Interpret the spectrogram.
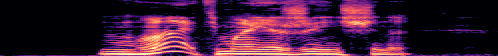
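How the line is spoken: Stunned exhale. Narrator (Russian): ошалело выдохнул Горд

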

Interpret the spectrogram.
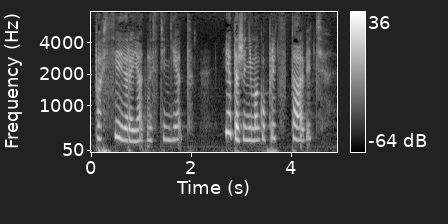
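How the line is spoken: Indifferent sigh. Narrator (Russian): безразлично вздохнула мисс Кэрю

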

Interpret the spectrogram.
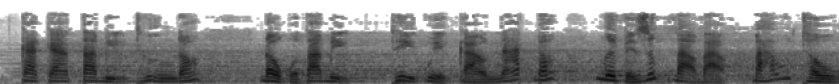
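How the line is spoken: Wailing, sobbing. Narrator (Vietnamese): Bà Bảo gào khóc

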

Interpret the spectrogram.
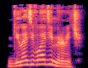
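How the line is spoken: Cheerful. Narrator (Russian): бодро начала я

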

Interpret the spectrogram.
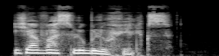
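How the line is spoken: Barely audible repeat. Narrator (Russian): Она повторила едва слышно

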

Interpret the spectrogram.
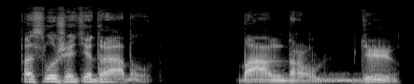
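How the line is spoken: Hoarse voice. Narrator (Russian): Время от времени слышалось хриплое

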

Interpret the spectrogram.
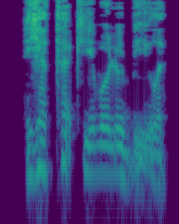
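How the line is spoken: Sobbing. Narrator (Russian): рыдала она

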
